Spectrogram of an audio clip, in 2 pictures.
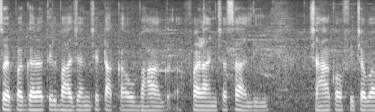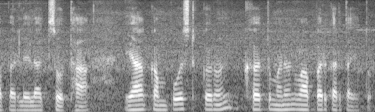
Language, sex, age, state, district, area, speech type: Marathi, male, 45-60, Maharashtra, Thane, rural, spontaneous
